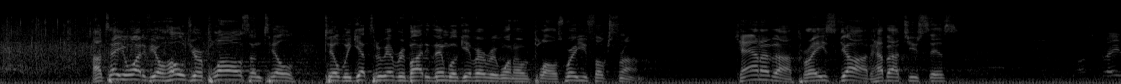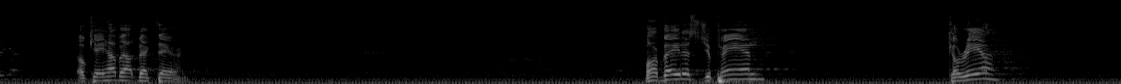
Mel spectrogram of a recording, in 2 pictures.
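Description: An elderly man preaches with animation through a microphone in a large echoing hall.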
